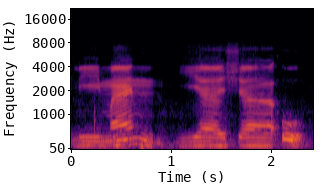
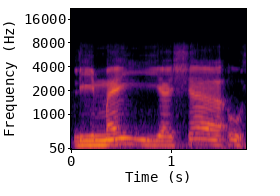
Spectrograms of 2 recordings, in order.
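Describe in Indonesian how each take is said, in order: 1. Bunyi n terdengar sebelum ya. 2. Bunyi n menyatu sepenuhnya ke dalam ya. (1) "asal je limai yasha'u" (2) "Seolah-olahnya macam tak ada huruf nun langsung dekat situ"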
